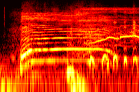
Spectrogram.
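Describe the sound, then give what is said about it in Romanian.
A voice imitates a goat, letting out one long, loud, nasal bleat that wavers and trembles near the end, with no other sounds around it. “Ei bine, uite, am făcut-o cu capre”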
